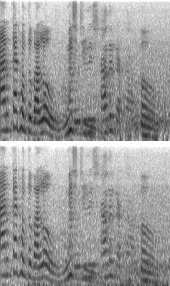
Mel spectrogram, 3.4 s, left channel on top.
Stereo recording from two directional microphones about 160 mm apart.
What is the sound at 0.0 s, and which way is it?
A woman's voice, 10° left (ahead or behind).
